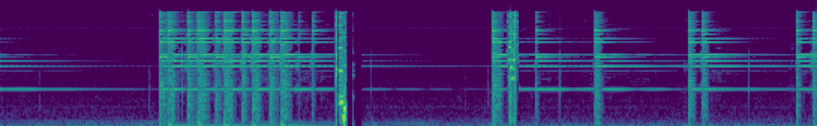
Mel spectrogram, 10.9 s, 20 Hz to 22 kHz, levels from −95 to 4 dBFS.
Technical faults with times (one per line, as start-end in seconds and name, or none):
2.43-2.45 overlapping chunks
4.45-4.84 damaged data in a compressed stream
4.95 overlapping chunks
6.75-6.94 damaged data in a compressed stream
7.47-7.49 overlapping chunks
9.99 overlapping chunks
